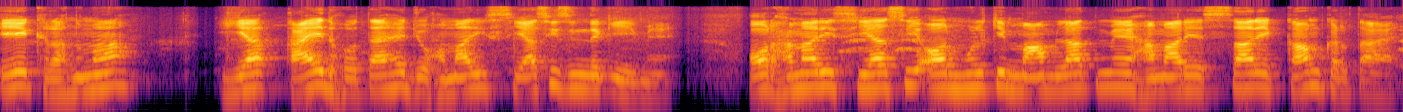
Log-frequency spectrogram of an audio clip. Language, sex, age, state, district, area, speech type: Urdu, male, 18-30, Bihar, Araria, rural, spontaneous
